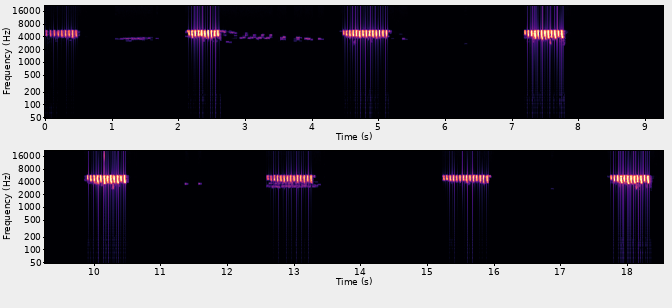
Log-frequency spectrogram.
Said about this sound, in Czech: Ne každou zimu můžeme uslyšet cvrčivý hlas Brkoslava Severního. To je pták velikosti mezi kosem a vrabcem, zavalité postavy, u níž jakoby chyběl krk. Za to hlavu prodlužuje zřetelná chocholka, ležící na temení.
